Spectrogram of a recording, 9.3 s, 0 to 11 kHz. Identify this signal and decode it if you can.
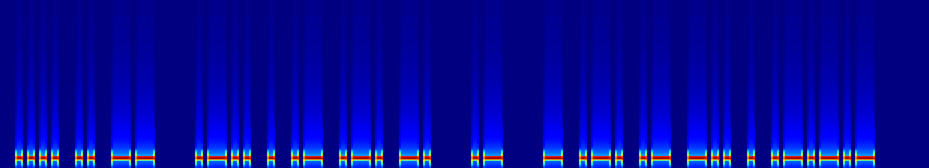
Morse code, heard as a keyed tone, about 21 wpm, 700 Hz. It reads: HIM LEARN A TRADE.
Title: Sentences from Top 1000 Words - Review Part 4 - 20wpm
